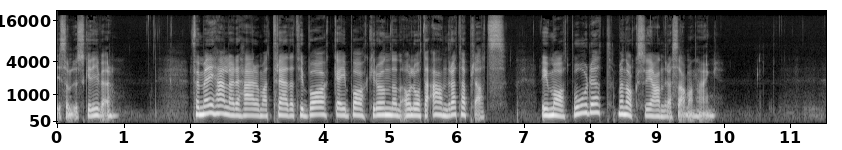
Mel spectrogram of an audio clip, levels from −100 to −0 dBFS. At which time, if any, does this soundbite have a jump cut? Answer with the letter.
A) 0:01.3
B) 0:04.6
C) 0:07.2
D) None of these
D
